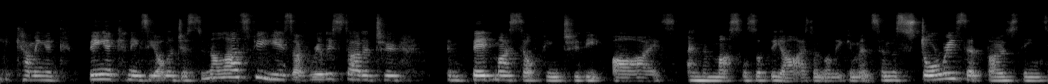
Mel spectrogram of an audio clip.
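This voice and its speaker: Middle-aged Australian woman, podcast guest, mid-range voice, steady and explanatory. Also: medium pitch, vocal fry, slight background noise. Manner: patient, explanatory. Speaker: guest kinesiologist. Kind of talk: podcast interview.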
